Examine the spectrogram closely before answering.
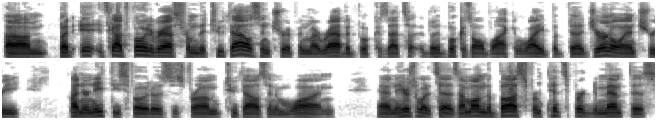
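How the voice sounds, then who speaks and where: A man with an American accent has an ordinary speaking voice at medium pitch, moving at a fairly quick pace with ordinary pitch variation and big swings in loudness. The recording is very clean, with a silent background and a dry, close sound with no echo. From US South, Atlanta, Georgia. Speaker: author and photographer. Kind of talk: interview.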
